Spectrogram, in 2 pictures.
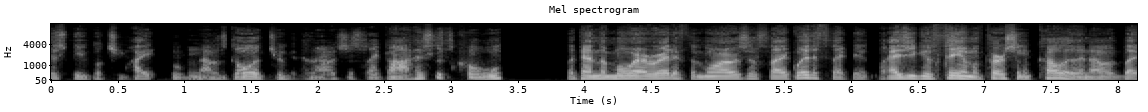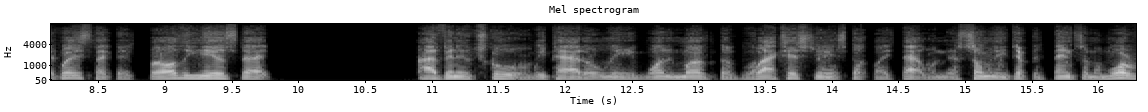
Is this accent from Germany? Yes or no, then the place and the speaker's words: no; Boston, Massachusetts, United States; And then I ended up coming back up to Boston where I grew up in Mattapan. I had to give you a shout out, Mattapan in Boston.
